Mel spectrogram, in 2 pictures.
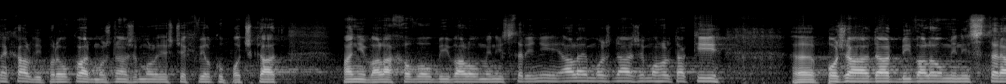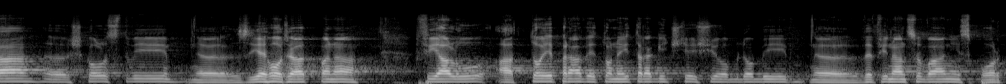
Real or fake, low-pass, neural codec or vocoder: real; 10.8 kHz; none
